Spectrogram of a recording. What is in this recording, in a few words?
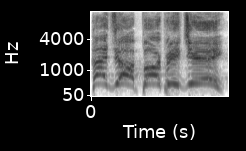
threat rpg, US; localized english; battlechatter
